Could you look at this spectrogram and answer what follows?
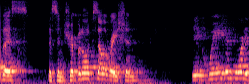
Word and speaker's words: centripetal: it's towards the center centripetal sounds like the word Center at all spots on this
